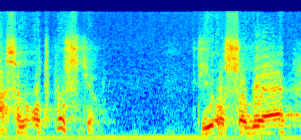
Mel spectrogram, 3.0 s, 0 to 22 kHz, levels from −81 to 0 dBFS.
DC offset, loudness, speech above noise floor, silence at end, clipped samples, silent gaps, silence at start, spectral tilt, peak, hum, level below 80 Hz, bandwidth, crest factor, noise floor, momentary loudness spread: under 0.1%; -12 LUFS; 21 dB; 0 s; under 0.1%; none; 0 s; -2 dB/octave; -2 dBFS; none; -36 dBFS; 16.5 kHz; 12 dB; -33 dBFS; 19 LU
